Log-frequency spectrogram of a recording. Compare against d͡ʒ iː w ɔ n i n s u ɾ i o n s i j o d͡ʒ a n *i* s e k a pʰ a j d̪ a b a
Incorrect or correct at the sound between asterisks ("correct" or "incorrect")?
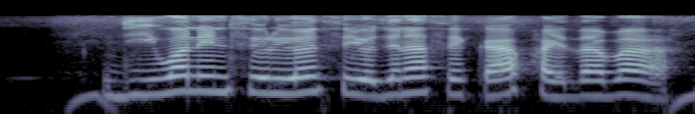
incorrect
